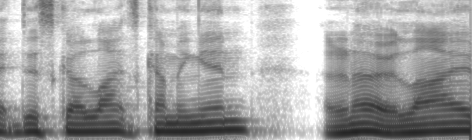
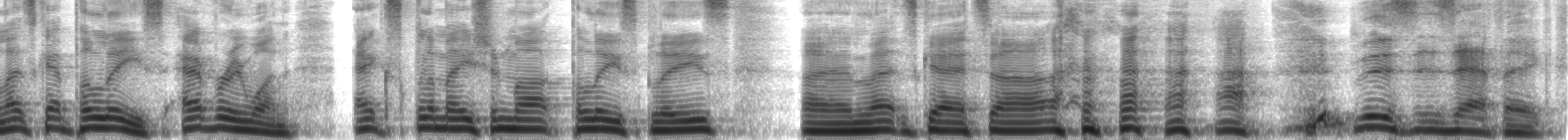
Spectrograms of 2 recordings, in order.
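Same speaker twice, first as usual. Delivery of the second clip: normal talking voice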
